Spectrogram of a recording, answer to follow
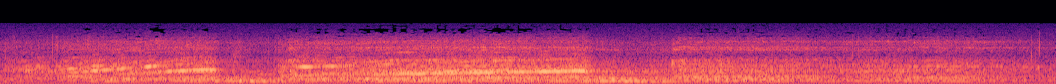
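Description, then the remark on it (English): Detective Dick Tracy's car engine revs and pulls away as he drives to Tess Truhart's home, its pitch climbing through a couple of gear shifts, loud throughout with no voices. “We know, but Tracy does not, that Remo lies concealed in the back of Tracy's car while the detective drives to Tess Truhart's home.”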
